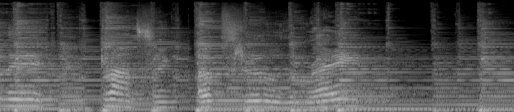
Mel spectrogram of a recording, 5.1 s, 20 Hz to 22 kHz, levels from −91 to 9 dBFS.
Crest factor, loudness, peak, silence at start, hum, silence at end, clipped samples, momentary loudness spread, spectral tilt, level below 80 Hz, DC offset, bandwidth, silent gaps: 18 dB; -26 LUFS; -8 dBFS; 0 s; none; 0 s; under 0.1%; 13 LU; -4.5 dB/octave; -50 dBFS; under 0.1%; over 20 kHz; none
